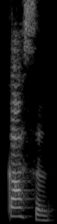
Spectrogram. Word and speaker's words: castle: Basically इसमें टी की pronunciation नहीं होती है। ये इसलिए क्योंकि जब लास्ट में किसी वर्ड के टीएल आता है तो उसकी प्रोनाउंसिएशन टल नहीं होती है, अल हो जाती है, यूएल। तो इसीलिए ये हो जाता है कासल।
